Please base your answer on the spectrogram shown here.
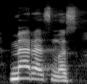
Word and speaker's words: marasmus: Number दो मेरास्मस हां नाम प्रोनाउंसिएशन के लिए डिफिकल्ट लग सकते हैं। फिर भी इसको कहना है कॉशरकोर और इसको कहना है मेरास्मस।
